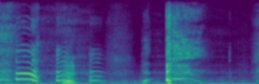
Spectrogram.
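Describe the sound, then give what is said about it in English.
Throat clearing, a few rough voiced rasps followed by a sharp harsh burst, moderately loud above a steady low hum, with no talk over it. “You have some in your throat? Excuse me. Yeah, clear it out.”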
